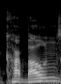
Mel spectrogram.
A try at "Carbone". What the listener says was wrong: Carbones, you put an S on it. Carbone.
